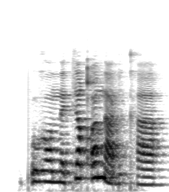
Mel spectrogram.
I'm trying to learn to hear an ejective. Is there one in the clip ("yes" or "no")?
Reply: yes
